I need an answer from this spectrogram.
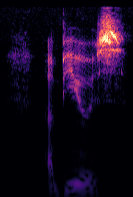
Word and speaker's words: abuse: or something to verb how many syllables in the word abuse to stress in a second abuse don't abuse my trust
